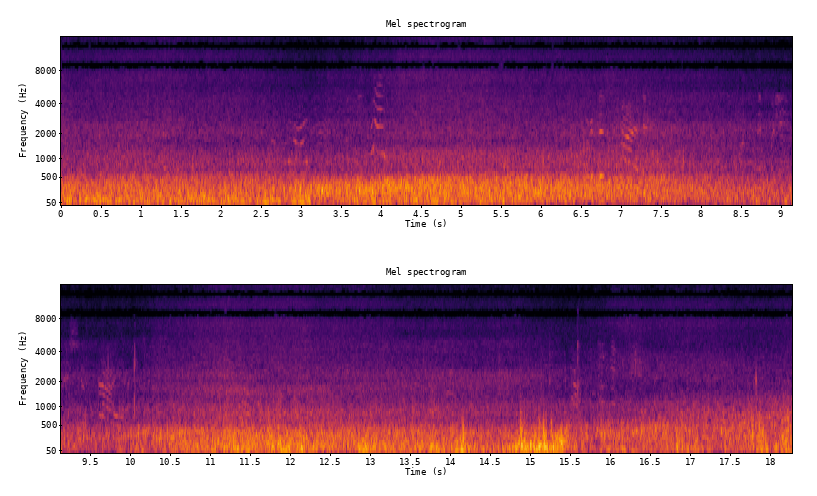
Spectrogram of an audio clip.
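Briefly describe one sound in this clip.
Waves crash and roar steadily onto a shore.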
